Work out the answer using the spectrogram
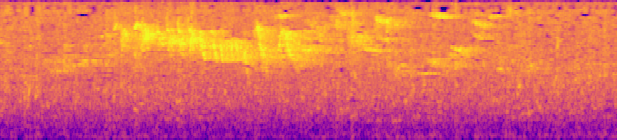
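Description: A bird chirping: a loud, high-pitched run of rapid notes starting about a second in, sliding down in pitch and fading out after about three seconds, over steady outdoor background noise.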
